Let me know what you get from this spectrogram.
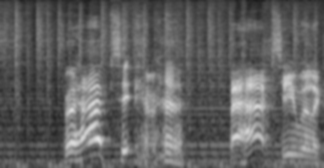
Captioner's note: clears throat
